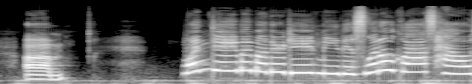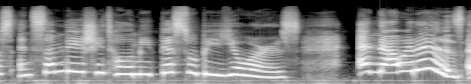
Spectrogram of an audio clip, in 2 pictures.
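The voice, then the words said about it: Imitates another person's voice. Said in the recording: “I'll do my best Gypsy voice,”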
